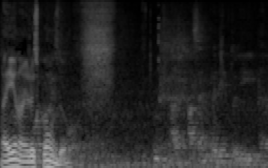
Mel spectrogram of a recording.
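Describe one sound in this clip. A middle-aged man laughs softly.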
